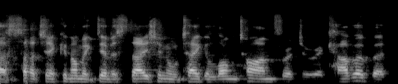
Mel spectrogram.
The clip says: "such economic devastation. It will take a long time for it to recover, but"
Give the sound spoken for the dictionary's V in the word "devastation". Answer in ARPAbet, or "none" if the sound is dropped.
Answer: V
